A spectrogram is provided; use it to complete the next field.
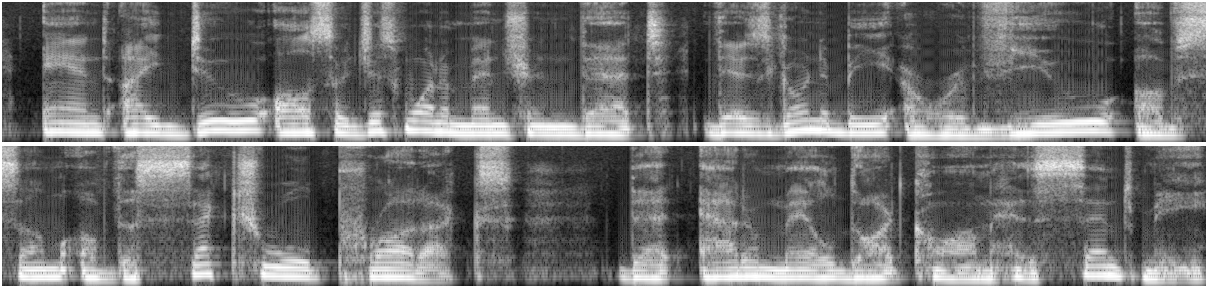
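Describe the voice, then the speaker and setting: Very slow yet with hardly any pauses, a man speaks at a medium pitch in a dark, mellow, somewhat breathy tone, with ordinary pitch variation and very even loudness. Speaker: podcast host. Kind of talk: solo intro and interview. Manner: hyper, excitable.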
